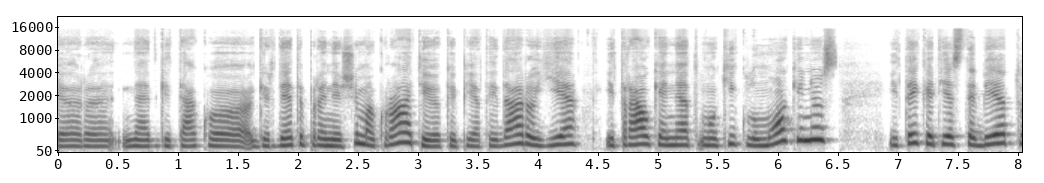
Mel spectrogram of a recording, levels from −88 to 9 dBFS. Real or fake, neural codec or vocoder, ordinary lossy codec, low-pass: real; none; Opus, 24 kbps; 14.4 kHz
